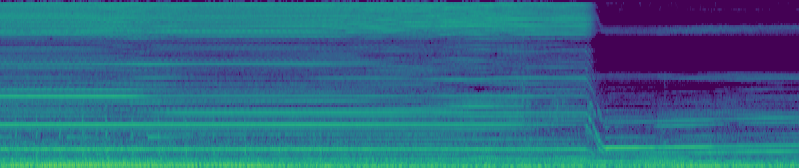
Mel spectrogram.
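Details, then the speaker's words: Diesel truck after a fuel filter replacement, heard standing next to the fuel tank with the key held in the on position: steady electric hum with a faint whine that steps down near the end as the lift pump refills the filter bowl; normal priming. "So if you stand right there next to the fuel tank, you'll hear it. What you'll do is you'll turn your key to the on position and leave it there for a couple of seconds."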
